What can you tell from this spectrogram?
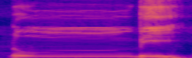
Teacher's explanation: Mim sukun kita samarkan tumb sambil mendengung dan siap membunyikan huruf ba. Kita dengungkan selama tiga harakat. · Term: ikfa syafawi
